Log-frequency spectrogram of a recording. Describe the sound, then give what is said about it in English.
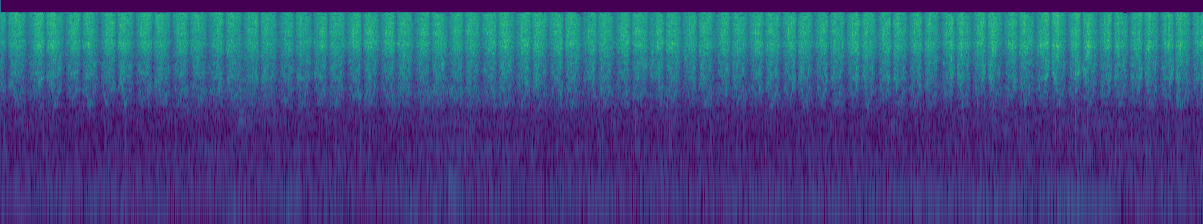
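Hands rub briskly together during a meditation practice, a continuous dry swishing made of many quick strokes that keeps an even loudness throughout, with no talking. “Now, taking your hands and rubbing them together.”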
